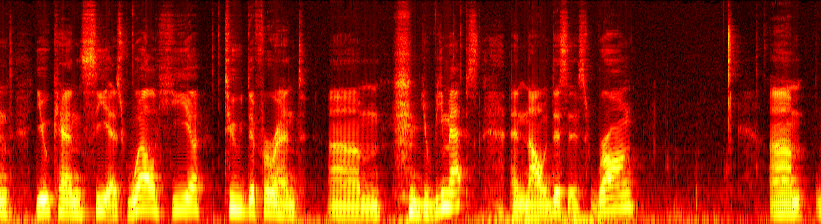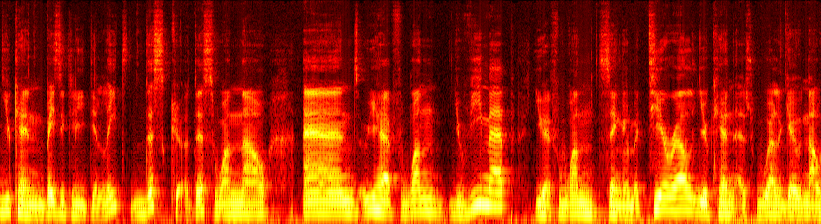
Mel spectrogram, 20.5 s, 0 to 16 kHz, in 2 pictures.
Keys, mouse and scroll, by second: 0.5-2.8 middle drag, 2.8 click, 5.2 click, 6.6 b, 7.2 Tab, 9.6 click, 10.8 click, 12.2-20.5 drag.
